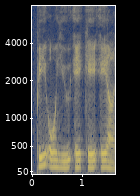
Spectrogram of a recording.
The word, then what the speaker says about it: Pouakai: P-O-U-A-K-A-I is pronounced Pouakai in Maori language, which is the muddy, marshy pools.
